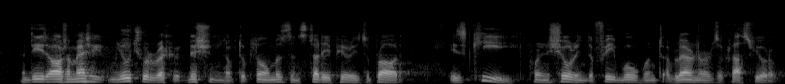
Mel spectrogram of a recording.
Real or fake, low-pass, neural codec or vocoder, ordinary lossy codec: fake; none; codec, 16 kHz, 2 kbps, X-Codec, WavLM features, trained on Multilingual LibriSpeech; none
